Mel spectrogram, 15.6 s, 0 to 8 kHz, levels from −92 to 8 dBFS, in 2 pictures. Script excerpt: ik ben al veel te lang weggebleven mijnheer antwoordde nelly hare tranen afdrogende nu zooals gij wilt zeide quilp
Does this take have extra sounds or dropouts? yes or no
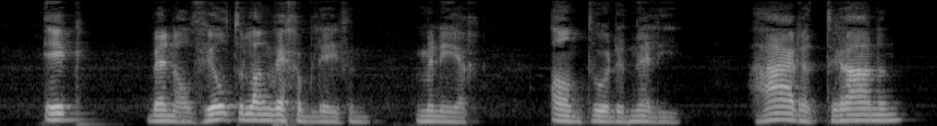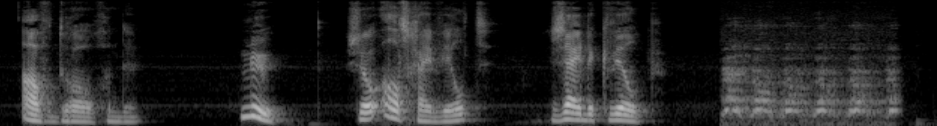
yes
